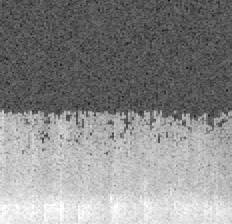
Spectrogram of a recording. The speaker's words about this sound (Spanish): Démosle palmas al Rey de Gloria.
